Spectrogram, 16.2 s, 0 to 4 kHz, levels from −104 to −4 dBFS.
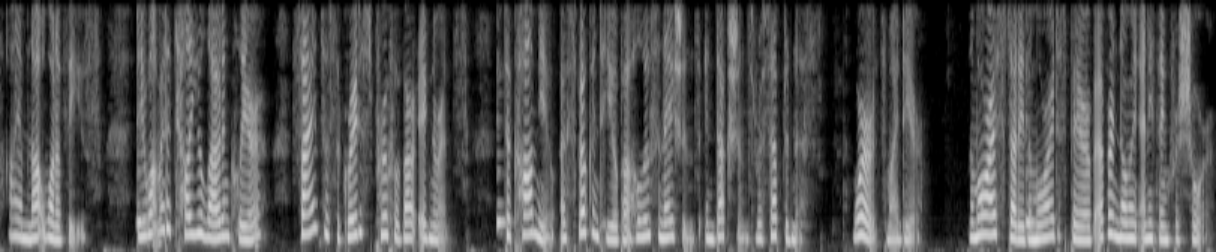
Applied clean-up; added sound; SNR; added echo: classical method log-MMSE.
